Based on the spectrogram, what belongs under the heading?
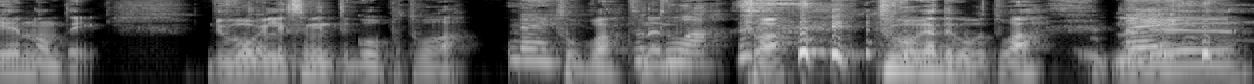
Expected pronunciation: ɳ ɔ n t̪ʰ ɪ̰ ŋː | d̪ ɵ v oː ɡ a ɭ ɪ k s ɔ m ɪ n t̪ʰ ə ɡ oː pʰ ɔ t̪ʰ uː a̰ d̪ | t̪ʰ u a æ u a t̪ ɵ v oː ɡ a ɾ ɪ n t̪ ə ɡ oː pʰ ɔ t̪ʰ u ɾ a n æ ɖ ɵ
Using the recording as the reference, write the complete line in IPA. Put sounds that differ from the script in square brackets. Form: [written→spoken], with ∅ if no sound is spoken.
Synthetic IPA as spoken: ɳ ɔ n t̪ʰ ɪ̰ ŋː | d̪ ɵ v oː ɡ a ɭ ɪ k s ɔ m ɪ n [t̪ʰ→t̪] ə ɡ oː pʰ ɔ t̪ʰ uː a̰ [d̪→∅] | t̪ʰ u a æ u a [t̪→d̪] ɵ v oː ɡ a ɾ ɪ n t̪ ə ɡ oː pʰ ɔ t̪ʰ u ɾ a n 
